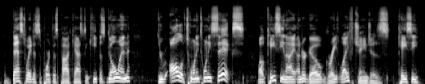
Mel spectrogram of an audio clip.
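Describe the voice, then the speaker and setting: A man's voice: medium pitch, no room sound. A man co-hosting a podcast in casual chat, reading listener mail with dry, wry humor. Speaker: podcast co-host.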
